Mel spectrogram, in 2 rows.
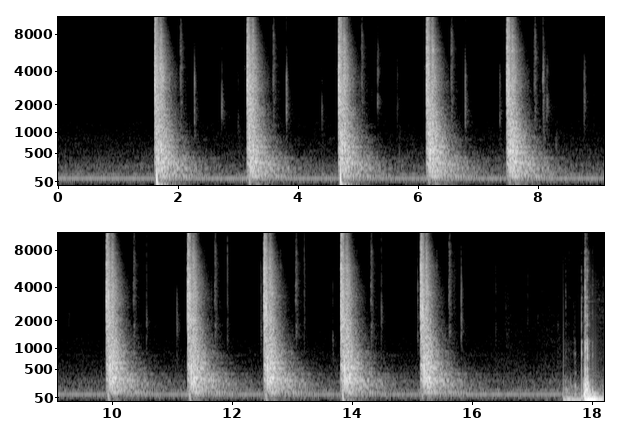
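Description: ARMY TTI Combat Master green-gas blowback airsoft pistol fired ten times at a steady pace of about one shot every 1.3 s, with a longer pause near the middle. Each shot is a sharp crack as the BB smacks into the cardboard target board, ringing out briefly.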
